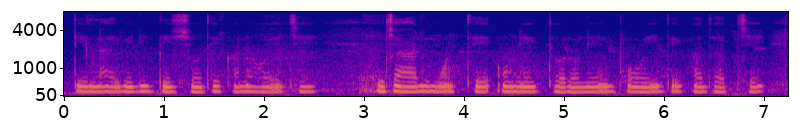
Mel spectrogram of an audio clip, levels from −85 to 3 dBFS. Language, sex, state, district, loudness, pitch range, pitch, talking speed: Bengali, female, West Bengal, Kolkata, -34 LUFS, 170-180 Hz, 175 Hz, 100 wpm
